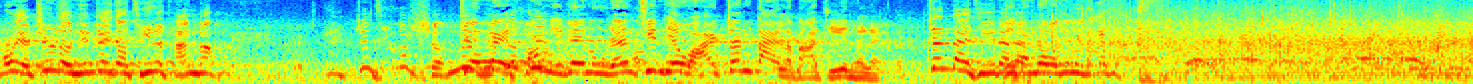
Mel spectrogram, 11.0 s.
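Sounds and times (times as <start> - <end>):
speech: 0.0 - 1.8, 2.4 - 9.2
audience applause at a Beijing crosstalk comedy show: 7.7 - 11.0.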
